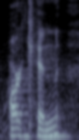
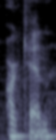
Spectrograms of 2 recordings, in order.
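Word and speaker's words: Arcen: it's a are cen so some people say arson they're like no it's Arkin games so so it's funny when you have to express like this house pronounced are Ken and I went to the website that it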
